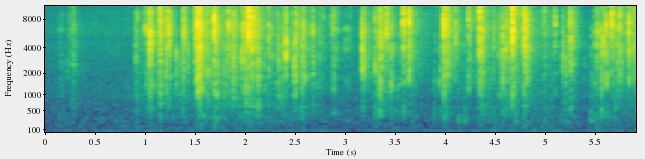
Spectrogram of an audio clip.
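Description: Plastic food wrapper crinkling as it is handled, a dense crackle that starts about a second in.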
